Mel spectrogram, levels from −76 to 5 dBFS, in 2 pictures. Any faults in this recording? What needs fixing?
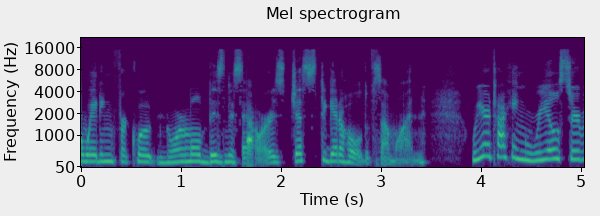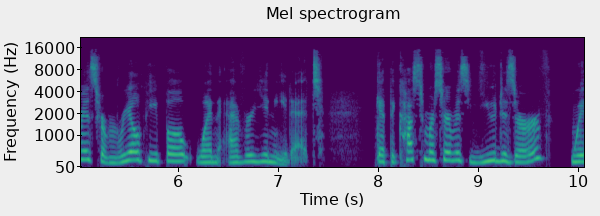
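Short concealed packet loss occurs at 1.01 to 1.05 s. About 20 ms of the speech never reached the decoder in time, and the receiver filled the hole by extending the preceding sound before blending back into the real signal. It is heard as a single brief smear or wobble. Unlike the robotic stretch that follows, it is one isolated patch with intact speech on both sides, so nothing choppy builds up.

Repeated packet loss (robotic sound) runs from 1.41 to 1.75 s. Within that third of a second there are five separate gaps, the longest about 24 ms, totalling about 100 ms. Each one is patched by continuing the last sound, and the next gap follows soon after. About 29% of the stretch is synthesized, which gives it a choppy quality with pieces missing. Unlike a single concealed loss, it is the close succession of patches that makes the sound robotic rather than one brief smear.

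To prevent both faults, give the audio stream a more reliable network path, a larger jitter buffer, and forward error correction, so that late or lost packets can be recovered instead of concealed.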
